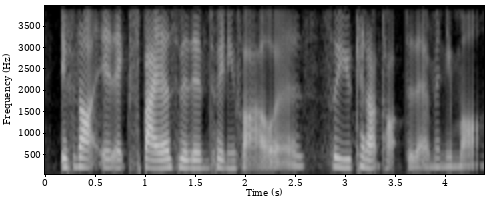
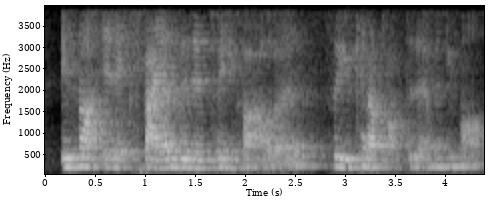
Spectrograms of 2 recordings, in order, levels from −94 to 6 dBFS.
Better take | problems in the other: first | room echo; dies away in 0.8 s

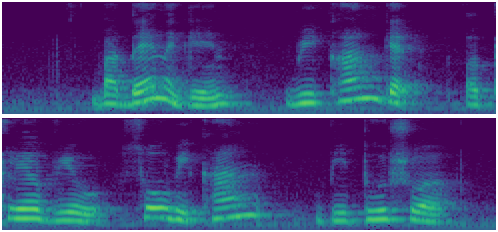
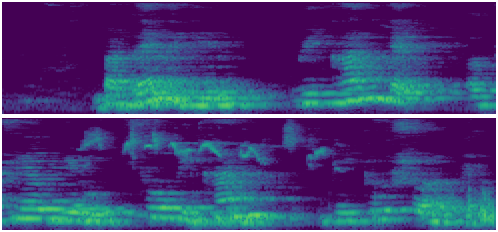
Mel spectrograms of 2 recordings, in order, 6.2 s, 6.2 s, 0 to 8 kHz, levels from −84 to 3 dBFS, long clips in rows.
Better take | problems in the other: first | noise reduction (classical method WPE with log-MMSE)

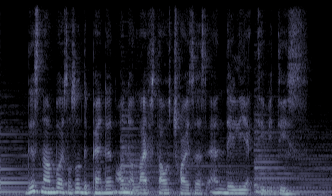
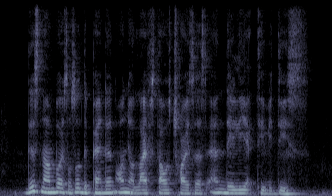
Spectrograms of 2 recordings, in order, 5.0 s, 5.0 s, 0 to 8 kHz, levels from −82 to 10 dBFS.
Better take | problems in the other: second | background sound (Piano); 11 dB below the speech

